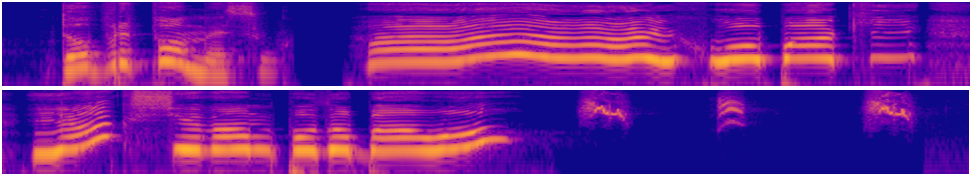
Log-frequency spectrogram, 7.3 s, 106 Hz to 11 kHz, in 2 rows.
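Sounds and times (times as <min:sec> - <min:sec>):
speech: 0:00.2 - 0:01.7, 0:02.7 - 0:07.0
sparrow chirping: 0:05.8 - 0:07.2.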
